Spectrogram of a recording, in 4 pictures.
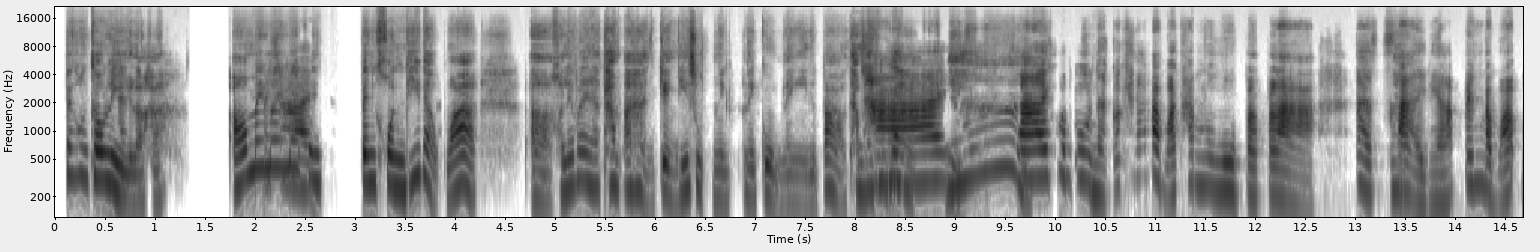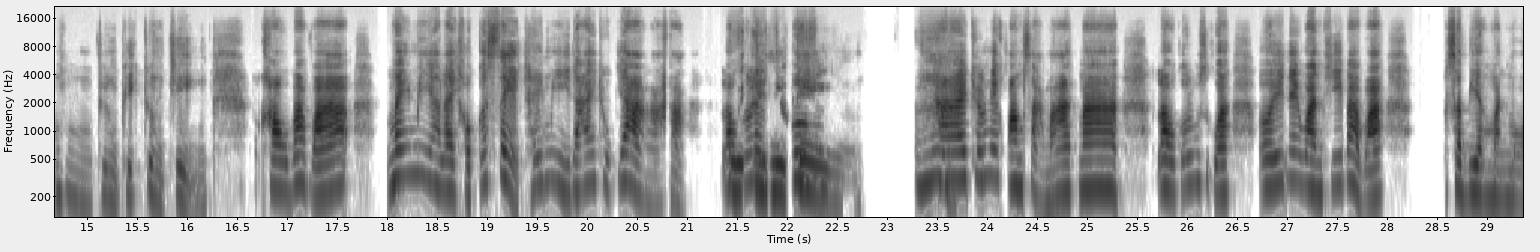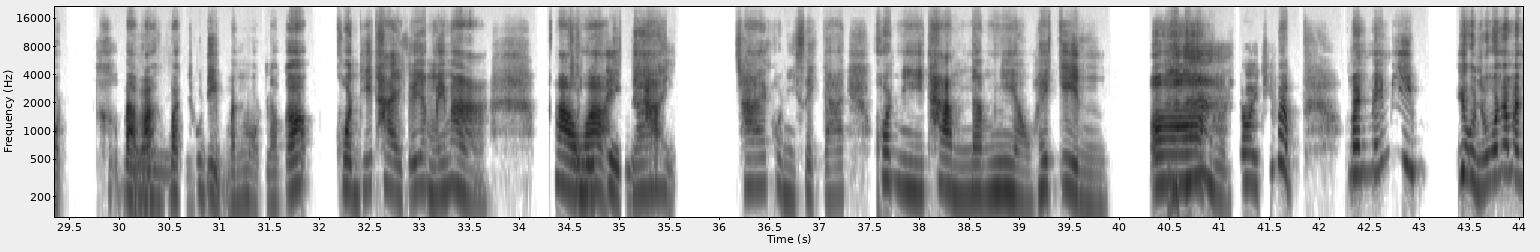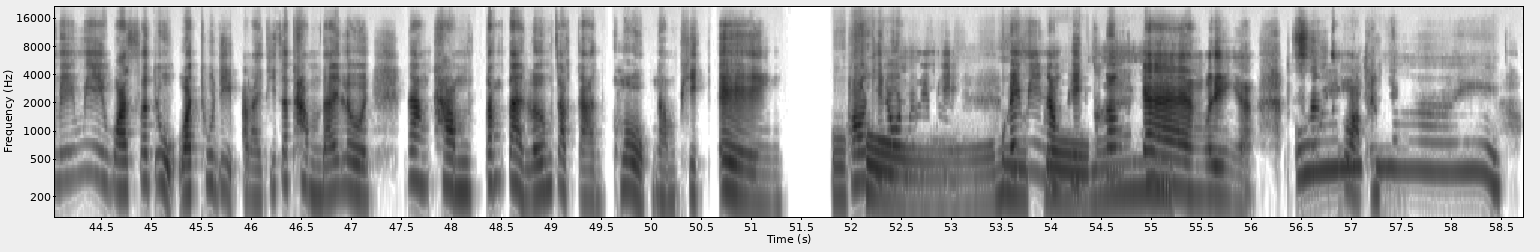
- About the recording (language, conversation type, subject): Thai, podcast, มีรสชาติอะไรที่ทำให้คุณคิดถึงบ้านขึ้นมาทันทีไหม?
- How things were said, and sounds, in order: other noise; tapping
